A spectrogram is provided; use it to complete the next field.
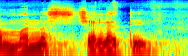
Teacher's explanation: दंत सा के बाद चा आया, इसलिए वह तालव्य में परिवर्तित हुआ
